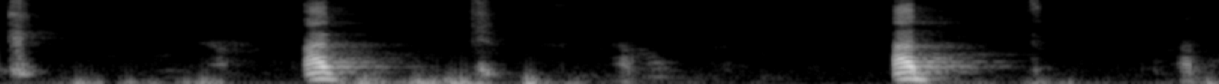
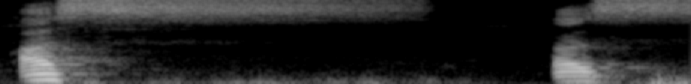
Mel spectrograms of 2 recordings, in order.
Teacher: Karena ada sifat syiddah ini harus berhenti dulu suara ak baru kasih angin. Ak at. Nah, seandainya gak ada syiddah pasti seperti sin misalnya sin as as ya.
